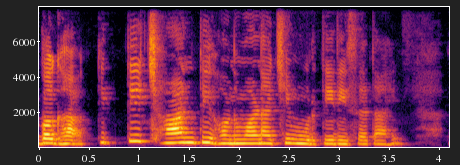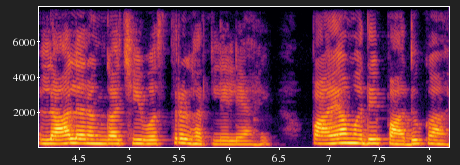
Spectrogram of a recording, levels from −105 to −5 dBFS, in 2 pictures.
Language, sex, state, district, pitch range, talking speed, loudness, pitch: Marathi, female, Maharashtra, Solapur, 210-250 Hz, 115 wpm, -19 LUFS, 225 Hz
